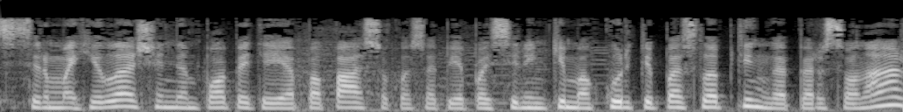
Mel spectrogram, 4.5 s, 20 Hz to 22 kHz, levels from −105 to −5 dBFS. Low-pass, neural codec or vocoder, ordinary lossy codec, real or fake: 19.8 kHz; vocoder, 44.1 kHz, 128 mel bands, Pupu-Vocoder; MP3, 48 kbps; fake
